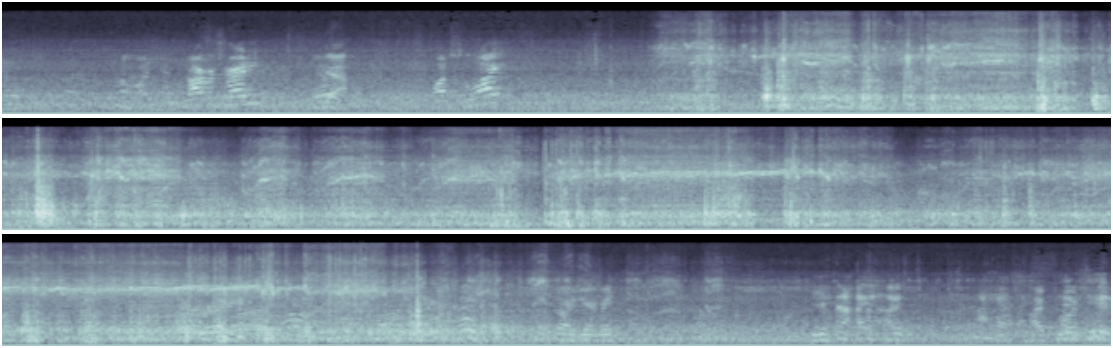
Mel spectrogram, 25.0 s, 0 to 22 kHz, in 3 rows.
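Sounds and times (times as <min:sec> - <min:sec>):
electric motor whine: 0:04.8 - 0:22.7.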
